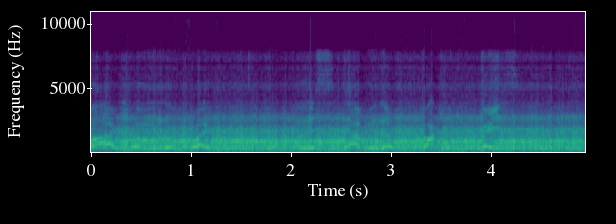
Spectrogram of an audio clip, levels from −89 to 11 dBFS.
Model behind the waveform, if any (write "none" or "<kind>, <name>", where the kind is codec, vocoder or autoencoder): none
